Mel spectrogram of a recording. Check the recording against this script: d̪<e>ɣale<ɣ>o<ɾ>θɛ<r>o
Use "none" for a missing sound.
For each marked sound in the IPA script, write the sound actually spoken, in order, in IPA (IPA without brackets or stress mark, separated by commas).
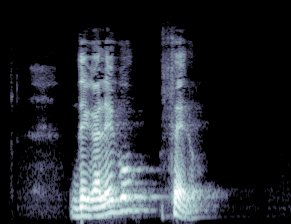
e, ɣ, none, ɾ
